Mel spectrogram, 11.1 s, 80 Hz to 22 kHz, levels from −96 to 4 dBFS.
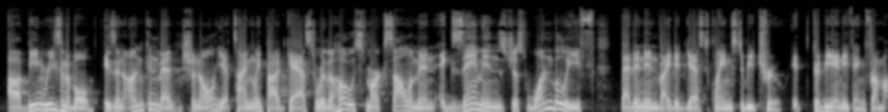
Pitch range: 120-145 Hz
